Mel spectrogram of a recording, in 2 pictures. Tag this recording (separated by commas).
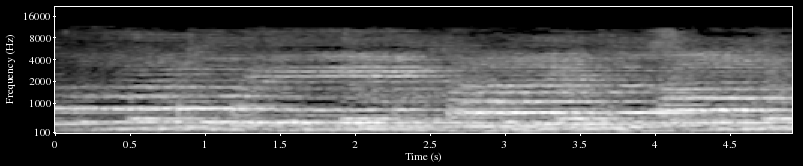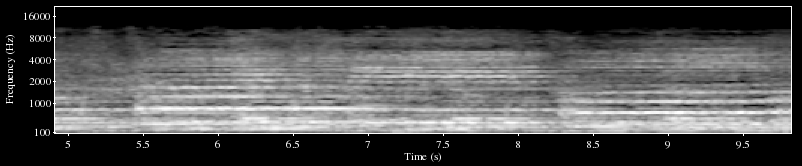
Choir, Vocal music, Singing, Gospel music, Christian music, Music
